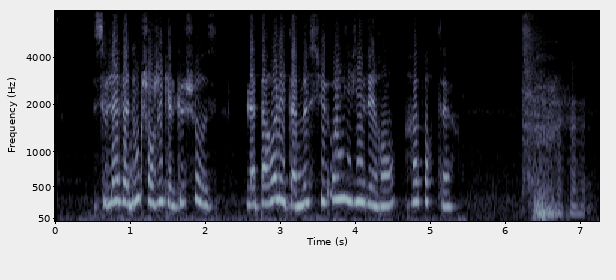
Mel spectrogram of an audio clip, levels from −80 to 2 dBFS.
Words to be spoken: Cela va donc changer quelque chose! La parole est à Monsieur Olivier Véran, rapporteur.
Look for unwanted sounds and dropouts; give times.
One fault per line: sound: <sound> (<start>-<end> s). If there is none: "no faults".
sound: laugh (6.2-7.2 s)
